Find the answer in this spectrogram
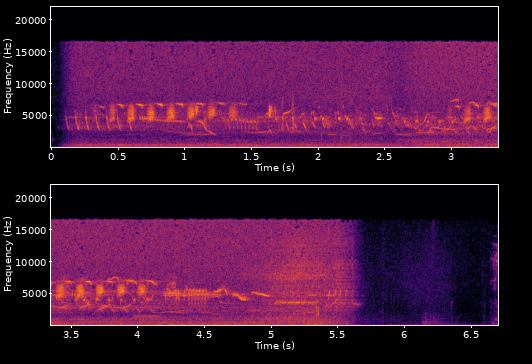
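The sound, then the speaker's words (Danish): A yellowhammer sings rapid series of thin, repeated chirping notes, phrase after phrase, over a steady low rumbling outdoor background that cuts away abruptly near the end. “Nu snakker jeg Torsten om, at der er dialekter hos guldspurve, sådan bare regionalt”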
